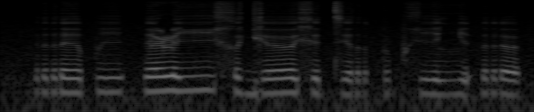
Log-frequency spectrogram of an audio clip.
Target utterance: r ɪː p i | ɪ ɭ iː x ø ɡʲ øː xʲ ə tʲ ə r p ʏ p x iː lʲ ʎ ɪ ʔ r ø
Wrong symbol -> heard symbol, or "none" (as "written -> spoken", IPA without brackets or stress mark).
none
